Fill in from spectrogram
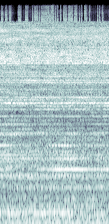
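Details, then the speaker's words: Loading shovel hydraulically driven cooling fan, overheating, at start: steady harsh hydraulic buzz, fan trying but failing to reach speed, sounds like something slipping; fan motor suspected. Slipping hydraulic cooling fan drive. "It's trying to go around, look. Sounds like something's slipping."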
